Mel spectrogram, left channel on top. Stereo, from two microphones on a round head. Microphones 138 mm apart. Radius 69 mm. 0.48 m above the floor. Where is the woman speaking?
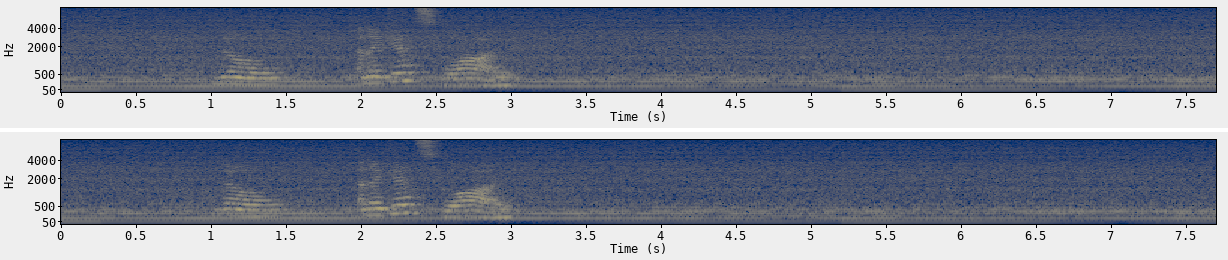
35° left (ahead or behind), 1.2 m.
